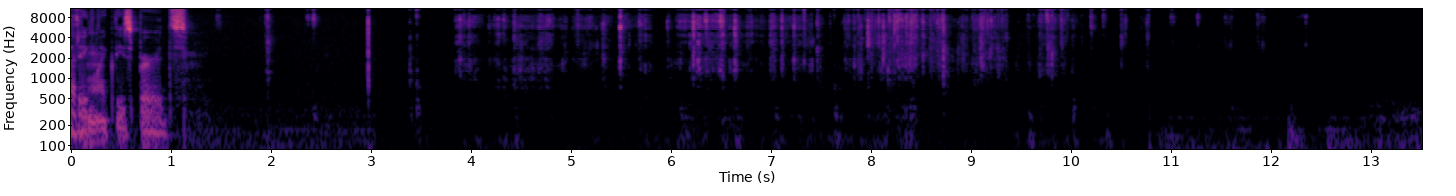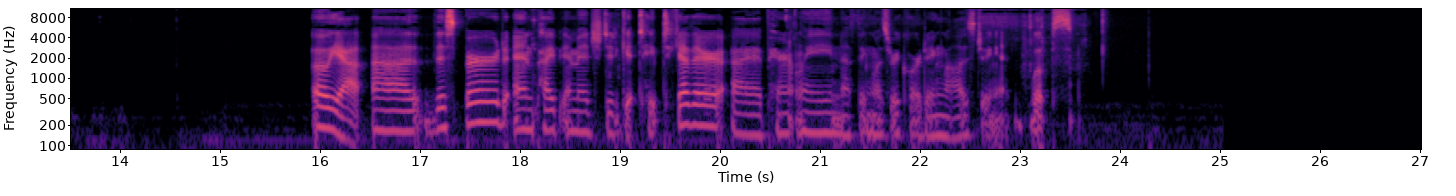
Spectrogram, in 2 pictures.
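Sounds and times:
paper rustling and crinkling: 3.8 - 10.8, 22.5 - 23.9.

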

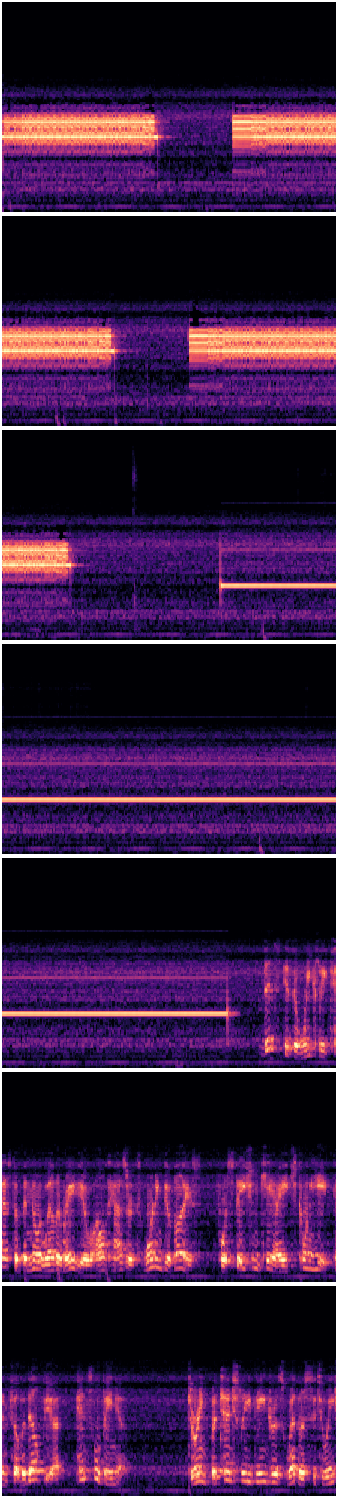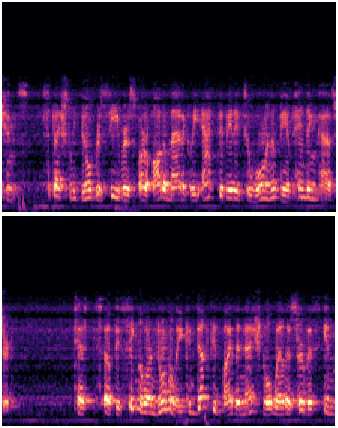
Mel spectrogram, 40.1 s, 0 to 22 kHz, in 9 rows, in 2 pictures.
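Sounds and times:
steady warning alarm tone: 0.0 - 2.2, 3.0 - 6.2, 6.9 - 10.0, 11.8 - 21.4.

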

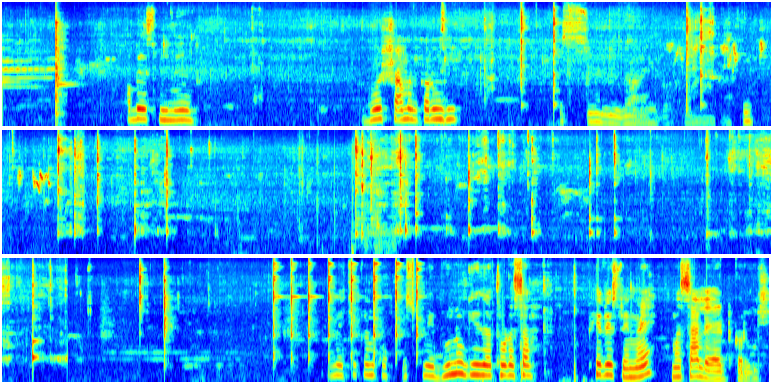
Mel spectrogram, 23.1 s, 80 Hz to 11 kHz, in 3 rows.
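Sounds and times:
meat sizzling in hot oil: 1.2 - 16.2
metal ladle clinking on pot: 8.2 - 9.6, 11.2 - 17.3, 18.0 - 19.7.

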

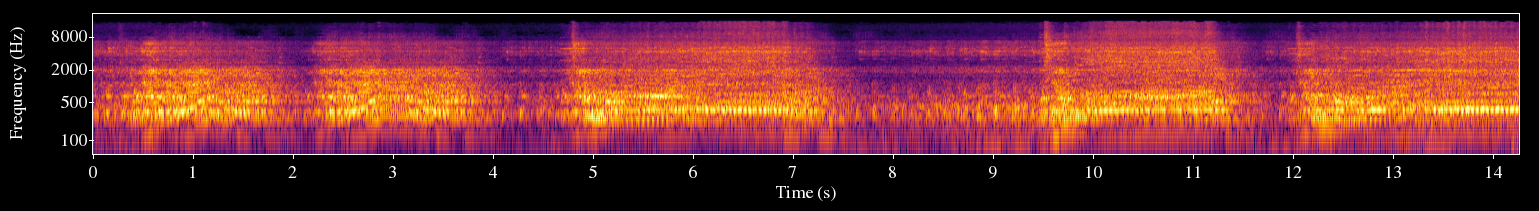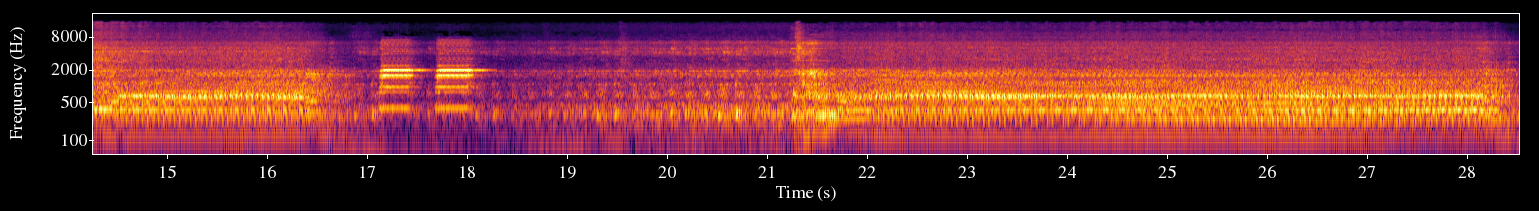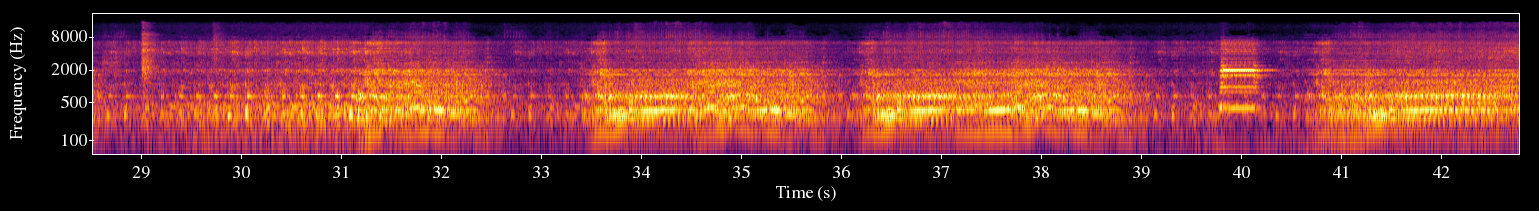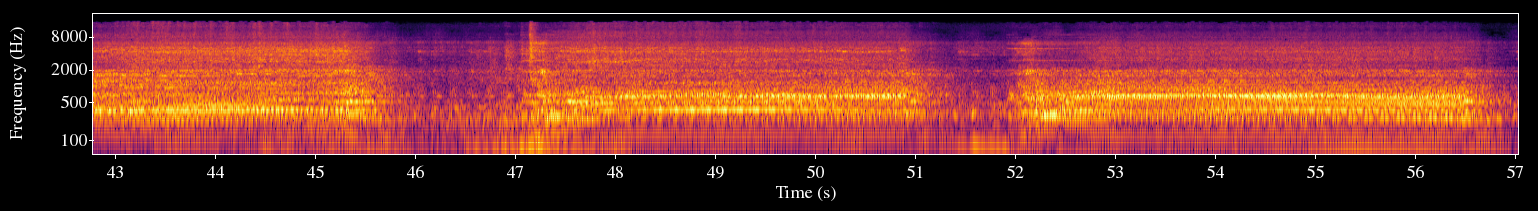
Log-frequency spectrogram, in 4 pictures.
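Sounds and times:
simulated engine sound from speaker: 0.0 - 57.0
horn toot: 17.1 - 18.3, 39.8 - 40.4.

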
